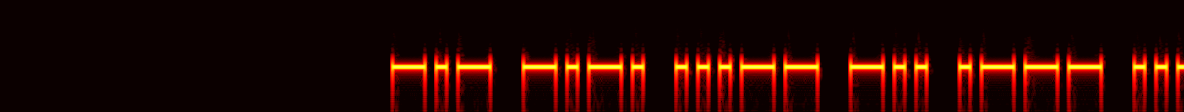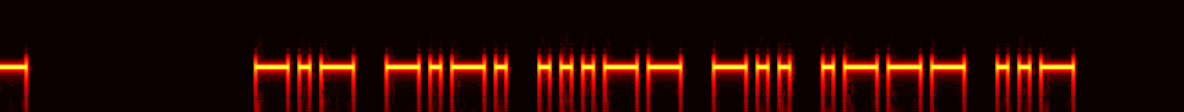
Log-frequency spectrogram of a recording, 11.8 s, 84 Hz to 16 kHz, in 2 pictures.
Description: Morse code, heard as a keyed tone, about 22 wpm, 700 Hz. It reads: KC3DJU KC3DJU
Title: USA Call Signs - 6 Characters - Repeated 3x - 22wpm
